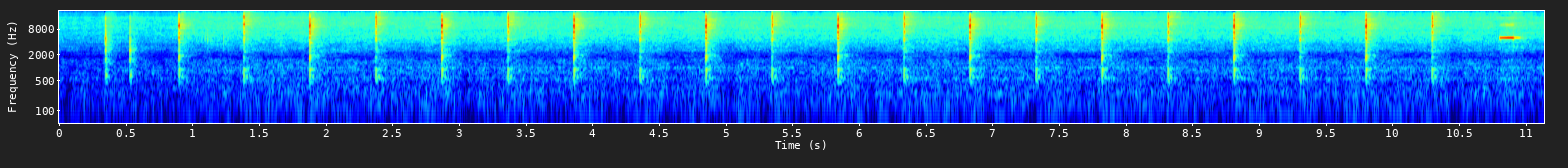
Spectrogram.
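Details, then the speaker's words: Car AC blower relay (4-pin, 12 V) on a relay tester during no-blower diagnosis: crisp evenly spaced clicks about once a second over quiet hum; tester reads okay, relay functioning properly. "And there you go. It's good. It says it's okay. So we know that that relay is functioning properly."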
